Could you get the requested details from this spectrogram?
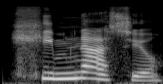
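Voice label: "gimanasio", Spanish, female, slow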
